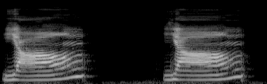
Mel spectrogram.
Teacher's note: 它就是一个上扬的，它有从低到高的这么一个趋势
